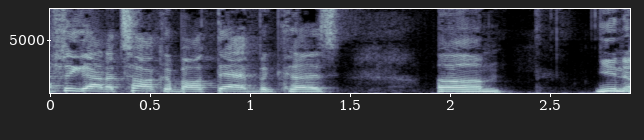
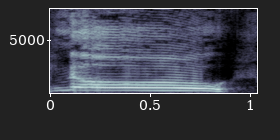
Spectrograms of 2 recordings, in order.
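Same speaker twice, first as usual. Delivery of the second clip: long, higher wail of defeat; retold dismayed no; 4 semitones higher than usual. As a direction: stretch it out in mock despair. Retelling reaction to losing the game.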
